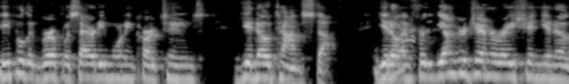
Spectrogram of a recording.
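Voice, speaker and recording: Against a quiet background, a man talks at a fairly quick pace with a high pitch and a bright, sharp, enthusiastic tone. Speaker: comic con organizer, podcast guest. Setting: podcast interview. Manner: fast talker.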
